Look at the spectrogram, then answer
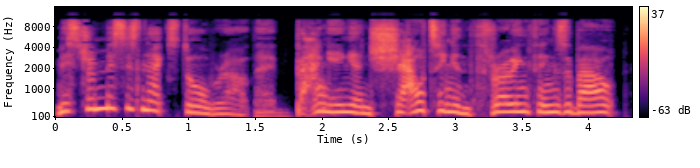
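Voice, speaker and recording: A British woman reading comic first-person audiobook narration in a droll, expressive manner. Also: fairly high pitch, moderate pace, no echo, clean studio sound. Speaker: author reading own audiobook.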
